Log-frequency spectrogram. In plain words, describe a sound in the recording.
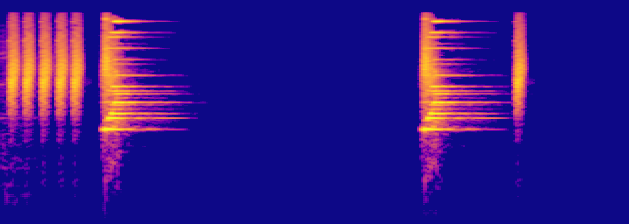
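A bright chime rings as a menu opens.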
